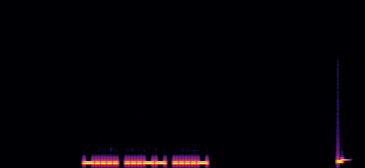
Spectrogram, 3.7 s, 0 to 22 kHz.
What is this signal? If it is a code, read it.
Morse code, heard as a keyed tone, about 40 wpm, 700 Hz. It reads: 634
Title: Common Cut Numbers - 3-Digit 40wpm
